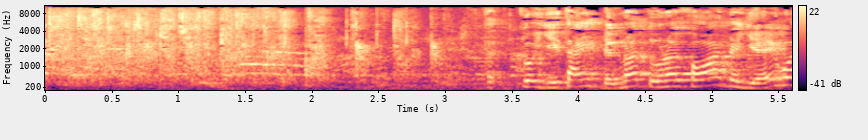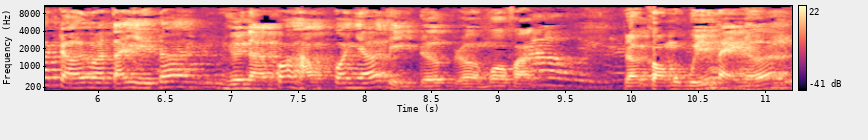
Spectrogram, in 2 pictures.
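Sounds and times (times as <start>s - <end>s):
audience applause: 0.0s - 3.3s
speech: 3.6s - 11.2s.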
